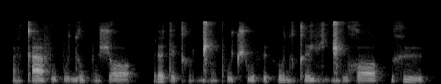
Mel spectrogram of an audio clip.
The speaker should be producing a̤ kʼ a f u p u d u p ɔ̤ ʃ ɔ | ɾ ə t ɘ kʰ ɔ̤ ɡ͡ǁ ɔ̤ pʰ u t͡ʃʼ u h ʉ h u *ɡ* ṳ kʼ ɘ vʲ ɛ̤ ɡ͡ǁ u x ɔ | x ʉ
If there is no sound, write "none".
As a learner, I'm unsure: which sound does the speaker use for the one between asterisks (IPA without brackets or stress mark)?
d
